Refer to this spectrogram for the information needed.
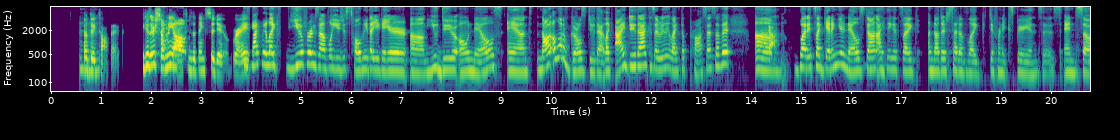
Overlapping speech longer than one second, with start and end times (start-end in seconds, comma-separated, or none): none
